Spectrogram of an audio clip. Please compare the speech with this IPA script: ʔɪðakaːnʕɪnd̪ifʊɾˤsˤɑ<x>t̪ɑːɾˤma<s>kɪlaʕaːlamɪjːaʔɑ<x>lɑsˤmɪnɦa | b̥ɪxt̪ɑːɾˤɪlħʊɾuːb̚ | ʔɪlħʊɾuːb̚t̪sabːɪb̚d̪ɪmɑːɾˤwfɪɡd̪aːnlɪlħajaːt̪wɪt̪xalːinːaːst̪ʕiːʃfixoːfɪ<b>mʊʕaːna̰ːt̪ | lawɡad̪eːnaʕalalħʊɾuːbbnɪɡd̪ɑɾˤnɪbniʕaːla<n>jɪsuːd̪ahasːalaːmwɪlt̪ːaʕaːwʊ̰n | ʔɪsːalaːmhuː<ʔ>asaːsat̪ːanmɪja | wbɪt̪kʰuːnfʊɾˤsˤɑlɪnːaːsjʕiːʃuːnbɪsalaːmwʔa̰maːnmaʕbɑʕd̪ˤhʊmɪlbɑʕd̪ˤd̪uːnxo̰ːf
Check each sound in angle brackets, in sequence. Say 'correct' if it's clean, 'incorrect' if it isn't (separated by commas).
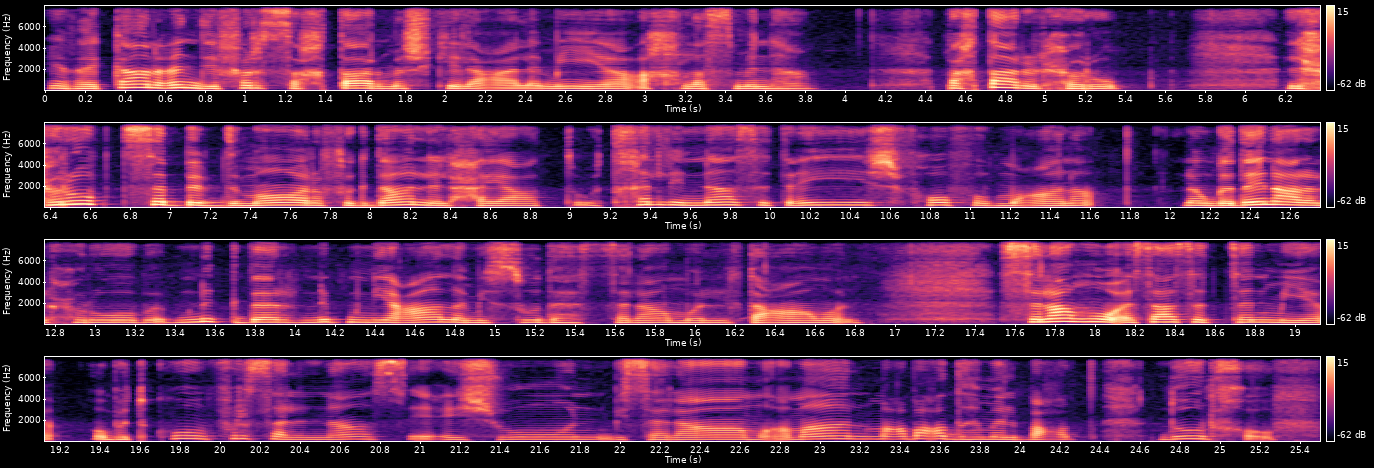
correct, incorrect, correct, correct, incorrect, correct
